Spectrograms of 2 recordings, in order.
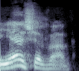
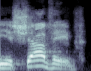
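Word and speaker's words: Yeshevav: it said Yashuvav, Rabbi Yashuvav. So uh sometimes in the machzor, you'll see Rabbi Yashveiv. So no, we see exactly from here, Rashi tells us how to pronounce the name, Yashuvav.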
